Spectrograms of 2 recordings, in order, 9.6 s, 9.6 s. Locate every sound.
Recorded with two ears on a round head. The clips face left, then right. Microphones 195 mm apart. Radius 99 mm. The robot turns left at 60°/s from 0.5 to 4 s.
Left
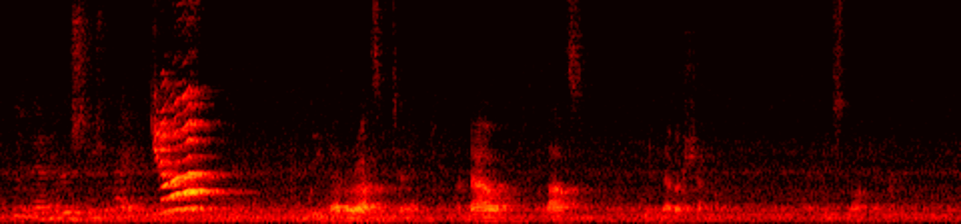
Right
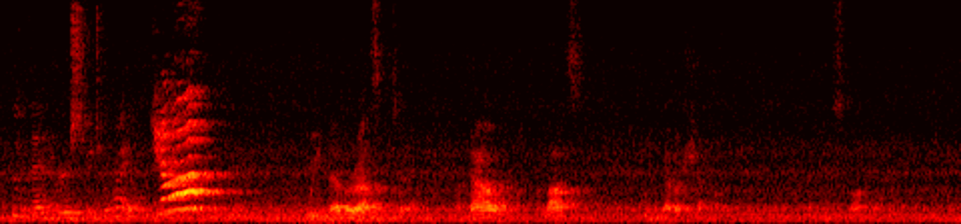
0.1 s a woman speaking: 80° right, 1.7 m; by 1.4 s 135° right, 1.7 m
1.5 s a shout: 55° left, 1.3 m; by 2.0 s 25° left, 1.3 m
3.0 s a man speaking: 30° right (ahead or behind), 0.7 m; by 8.9 s 15° left (ahead or behind), 0.7 m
